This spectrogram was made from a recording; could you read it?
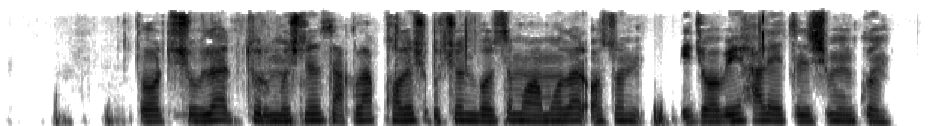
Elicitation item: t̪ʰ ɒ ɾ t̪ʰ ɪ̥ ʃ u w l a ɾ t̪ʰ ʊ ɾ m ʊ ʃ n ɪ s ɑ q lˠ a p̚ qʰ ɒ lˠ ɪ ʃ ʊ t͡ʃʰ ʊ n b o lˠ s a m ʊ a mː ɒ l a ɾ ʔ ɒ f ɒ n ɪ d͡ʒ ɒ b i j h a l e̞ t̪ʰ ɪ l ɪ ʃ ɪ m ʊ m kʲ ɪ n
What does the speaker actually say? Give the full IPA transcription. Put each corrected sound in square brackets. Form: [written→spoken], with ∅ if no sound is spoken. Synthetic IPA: t̪ʰ ɒ ɾ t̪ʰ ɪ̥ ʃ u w l a ɾ t̪ʰ ʊ ɾ m ʊ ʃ n ɪ s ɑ q lˠ a p̚ qʰ ɒ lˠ ɪ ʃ ʊ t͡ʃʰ ʊ n b o lˠ s a m ʊ a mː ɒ l a ɾ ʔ ɒ [f→s] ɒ n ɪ d͡ʒ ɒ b i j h a l e̞ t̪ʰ ɪ l ɪ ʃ ɪ m ʊ m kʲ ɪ n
